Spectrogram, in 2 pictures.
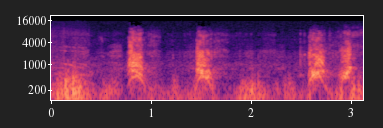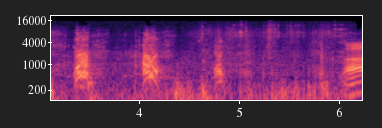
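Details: Boxer training for character tests (APE and Sélection) at the Centre d'Education canine et sportive de St Georges d'Orques: a steady run of about eight loud barks, roughly one every half to one second, between a handler's spoken words of praise.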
